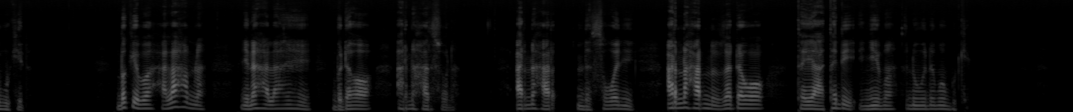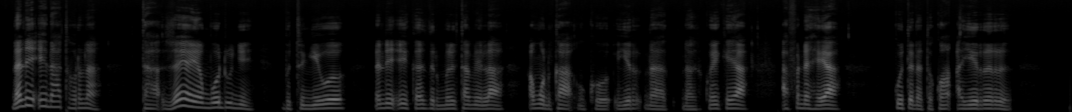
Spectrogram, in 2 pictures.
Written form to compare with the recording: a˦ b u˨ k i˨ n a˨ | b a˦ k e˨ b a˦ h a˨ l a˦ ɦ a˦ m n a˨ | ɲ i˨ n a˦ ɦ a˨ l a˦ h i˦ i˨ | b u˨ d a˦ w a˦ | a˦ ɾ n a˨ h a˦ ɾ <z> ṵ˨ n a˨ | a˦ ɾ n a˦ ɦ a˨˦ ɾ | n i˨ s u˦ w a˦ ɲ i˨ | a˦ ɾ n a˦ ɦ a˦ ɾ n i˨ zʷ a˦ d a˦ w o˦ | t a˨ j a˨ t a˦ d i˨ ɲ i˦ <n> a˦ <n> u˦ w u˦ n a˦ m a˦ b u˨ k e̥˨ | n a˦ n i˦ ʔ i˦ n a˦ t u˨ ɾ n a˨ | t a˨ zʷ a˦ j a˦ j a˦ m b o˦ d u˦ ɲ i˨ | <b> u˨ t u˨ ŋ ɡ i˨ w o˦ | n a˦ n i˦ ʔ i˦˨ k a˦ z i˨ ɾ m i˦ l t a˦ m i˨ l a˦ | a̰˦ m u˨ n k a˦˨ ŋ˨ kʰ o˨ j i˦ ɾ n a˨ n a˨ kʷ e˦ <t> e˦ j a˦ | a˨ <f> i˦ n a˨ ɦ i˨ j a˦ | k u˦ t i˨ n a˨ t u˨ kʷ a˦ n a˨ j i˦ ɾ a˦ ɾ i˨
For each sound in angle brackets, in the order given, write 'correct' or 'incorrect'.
incorrect: s, incorrect: m, correct, correct, incorrect: k, correct

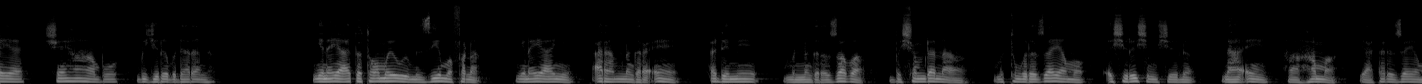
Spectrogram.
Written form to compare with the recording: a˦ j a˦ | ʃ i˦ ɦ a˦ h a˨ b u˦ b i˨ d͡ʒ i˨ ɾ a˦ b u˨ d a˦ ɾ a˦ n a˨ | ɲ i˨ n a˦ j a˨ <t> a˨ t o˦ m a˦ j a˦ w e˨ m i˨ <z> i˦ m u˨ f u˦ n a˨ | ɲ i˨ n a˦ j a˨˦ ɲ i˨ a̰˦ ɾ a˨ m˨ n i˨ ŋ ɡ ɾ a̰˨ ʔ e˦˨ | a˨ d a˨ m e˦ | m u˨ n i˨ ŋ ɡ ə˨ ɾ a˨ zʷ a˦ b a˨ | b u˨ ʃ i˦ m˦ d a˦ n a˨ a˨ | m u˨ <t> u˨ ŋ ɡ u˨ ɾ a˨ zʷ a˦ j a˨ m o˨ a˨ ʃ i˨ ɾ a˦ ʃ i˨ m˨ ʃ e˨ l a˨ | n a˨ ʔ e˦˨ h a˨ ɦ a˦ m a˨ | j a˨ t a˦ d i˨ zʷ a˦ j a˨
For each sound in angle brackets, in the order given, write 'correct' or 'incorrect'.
correct, correct, correct

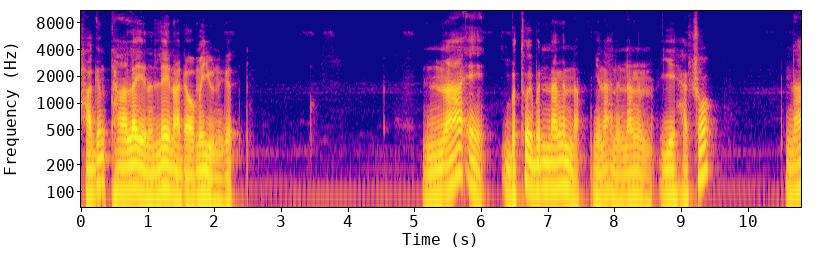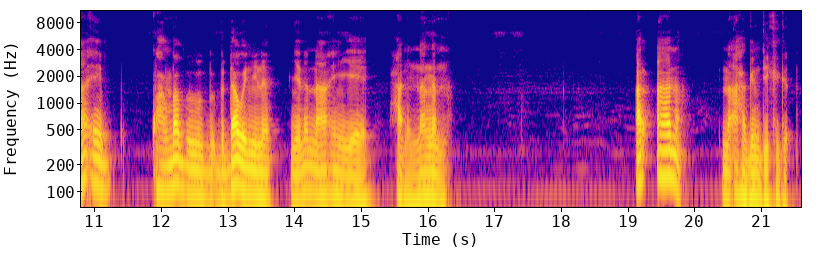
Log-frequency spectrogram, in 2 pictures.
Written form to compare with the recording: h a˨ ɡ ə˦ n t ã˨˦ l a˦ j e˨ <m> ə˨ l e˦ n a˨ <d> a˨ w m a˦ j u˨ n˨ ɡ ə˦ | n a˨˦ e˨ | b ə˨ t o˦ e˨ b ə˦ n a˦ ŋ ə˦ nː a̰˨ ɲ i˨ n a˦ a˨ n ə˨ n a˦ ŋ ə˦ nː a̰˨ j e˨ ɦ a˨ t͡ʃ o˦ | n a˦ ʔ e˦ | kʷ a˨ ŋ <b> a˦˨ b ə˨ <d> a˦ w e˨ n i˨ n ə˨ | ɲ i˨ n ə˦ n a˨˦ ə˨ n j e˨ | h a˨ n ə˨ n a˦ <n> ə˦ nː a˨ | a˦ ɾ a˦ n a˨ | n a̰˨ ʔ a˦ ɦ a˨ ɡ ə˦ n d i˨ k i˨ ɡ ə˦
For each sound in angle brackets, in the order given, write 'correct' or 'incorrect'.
incorrect: n, correct, correct, correct, incorrect: ŋ

